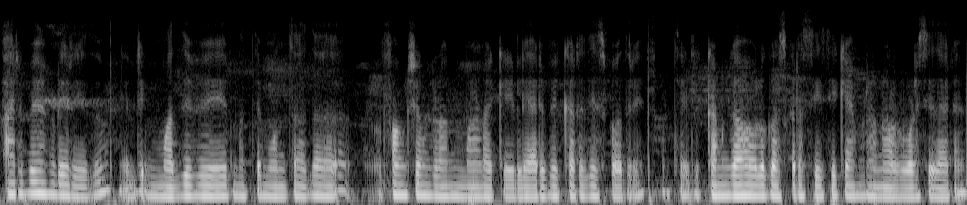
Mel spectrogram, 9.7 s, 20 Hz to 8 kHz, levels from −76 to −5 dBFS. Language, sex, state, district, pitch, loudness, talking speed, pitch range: Kannada, male, Karnataka, Dharwad, 110 Hz, -25 LUFS, 130 wpm, 105-115 Hz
